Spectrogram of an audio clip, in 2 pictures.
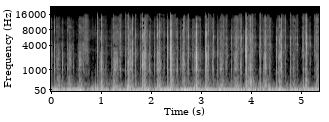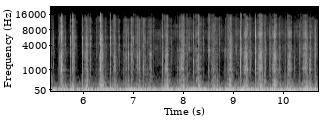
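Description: A stylus held in the fingertips scratches the black coating off a flat, thin cardboard scratch-off jigsaw puzzle. Quick, dry scraping strokes come one after another over a steady low rumble, with brief bright edges on the sharper strokes. The scratching carries on at an even, fairly quiet level throughout.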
